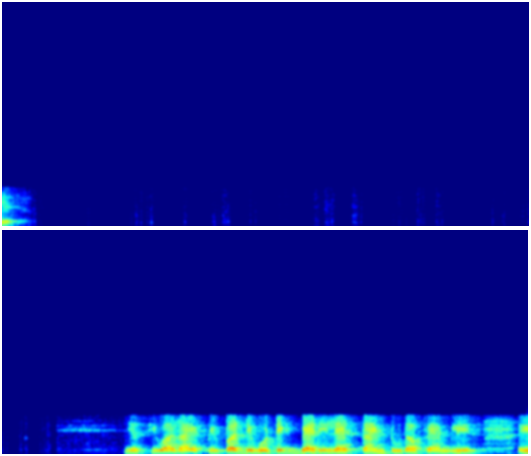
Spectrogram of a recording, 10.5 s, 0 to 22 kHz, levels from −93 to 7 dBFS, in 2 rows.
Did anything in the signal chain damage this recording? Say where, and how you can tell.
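No, nothing in the chain damaged this speech. It comes through a G.726 ADPCM link at 32 kbit/s, so it has the narrow telephone band of roughly 300 Hz to 3.5 kHz, nothing above about 3.8 kHz, and only a light coding texture riding on the voice.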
